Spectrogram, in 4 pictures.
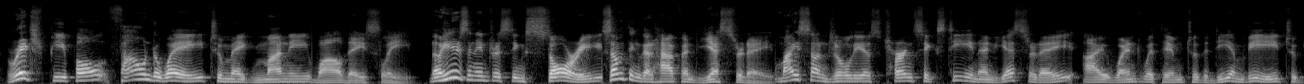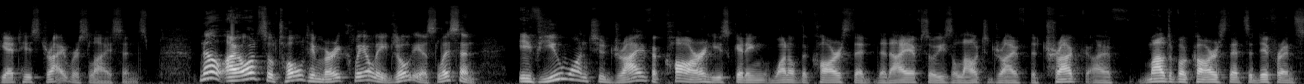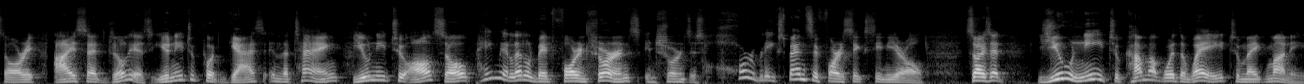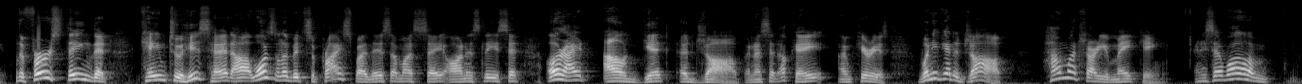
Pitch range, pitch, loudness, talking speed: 110-170 Hz, 135 Hz, -21 LUFS, 200 wpm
